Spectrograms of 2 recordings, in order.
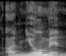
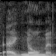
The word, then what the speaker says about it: agnomen: at the entry for anomen or agnomen is the more popular pronunciation in English and it reads quote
